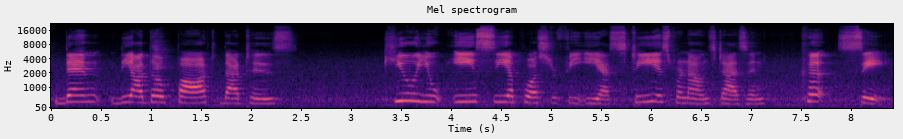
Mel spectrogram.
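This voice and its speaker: Female language-teacher host, high voice, unhurried deliberate delivery, faint hiss behind. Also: pushed and bright, poor audio. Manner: careful, deliberate pronunciation drills. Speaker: French teacher and channel host. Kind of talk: slow instructional explanation.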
